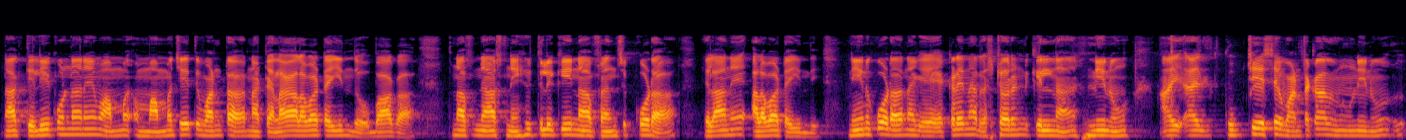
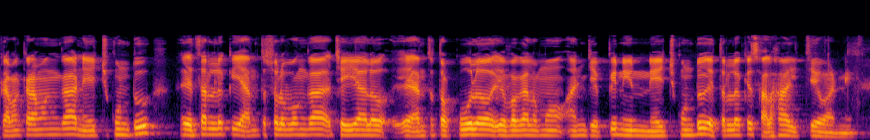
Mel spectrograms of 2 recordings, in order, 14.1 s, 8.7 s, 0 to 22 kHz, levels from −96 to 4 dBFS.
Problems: background conversations at intervals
